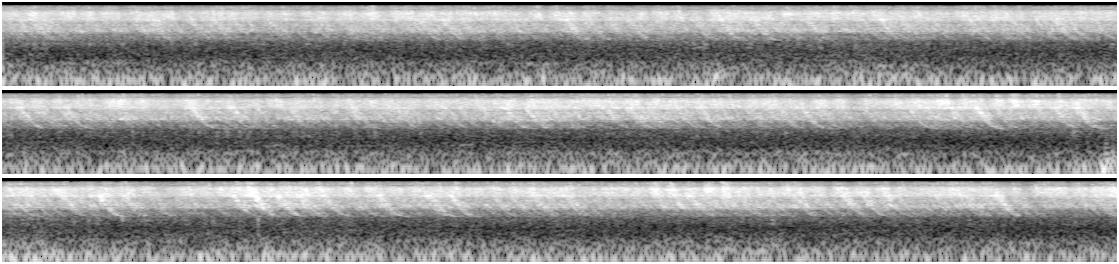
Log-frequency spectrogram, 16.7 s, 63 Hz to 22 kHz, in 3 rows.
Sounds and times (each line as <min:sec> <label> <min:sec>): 0:00.0 Electrical lines ticling in wind 0:16.7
